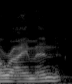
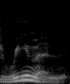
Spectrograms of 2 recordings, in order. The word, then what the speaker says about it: Ryman: All right, thanks, Pseudo Ryman. Tricking me. All right. Pronounced Riemann. No. It's Ryman. Go Ryman.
